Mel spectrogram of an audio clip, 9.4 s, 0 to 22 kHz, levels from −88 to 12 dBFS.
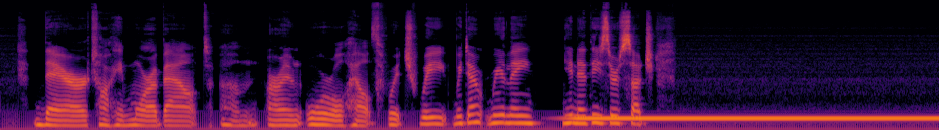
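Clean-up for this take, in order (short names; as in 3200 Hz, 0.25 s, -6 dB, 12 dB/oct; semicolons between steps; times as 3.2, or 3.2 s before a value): de-hum 47.5 Hz, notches 12; notch 370 Hz, Q 30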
